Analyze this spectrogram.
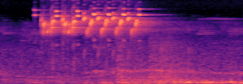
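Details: European goldfinch singing, its sex a matter of dispute among leading breeders: one fast run of about ten bright, high chirping notes in under two seconds, then quiet with low background rumble.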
